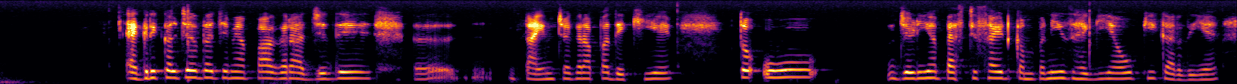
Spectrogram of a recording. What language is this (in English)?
Punjabi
